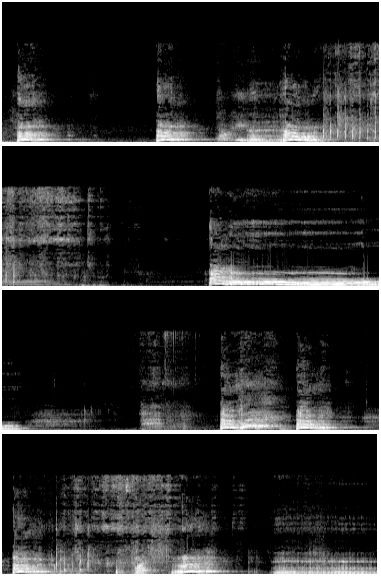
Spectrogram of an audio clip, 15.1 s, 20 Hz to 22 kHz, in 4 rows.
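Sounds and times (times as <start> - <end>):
dog barking: 0.1 - 0.9, 1.5 - 3.3, 5.8 - 6.2, 9.7 - 12.0, 12.6 - 13.7.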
